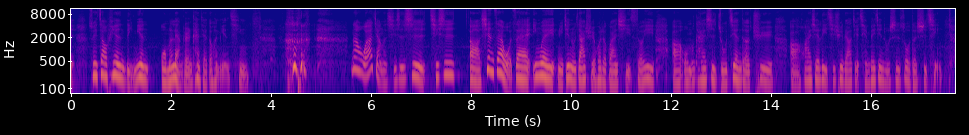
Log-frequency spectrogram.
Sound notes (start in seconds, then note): 4.3 chuckles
